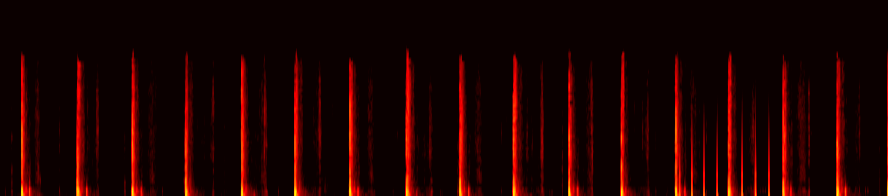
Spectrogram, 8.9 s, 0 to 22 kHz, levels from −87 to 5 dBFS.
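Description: A train of clicks runs from 6.79 to 7.69 s: about seven regular pulses at 7.8 per second, roughly 15 dB above the sound, likely from interference.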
